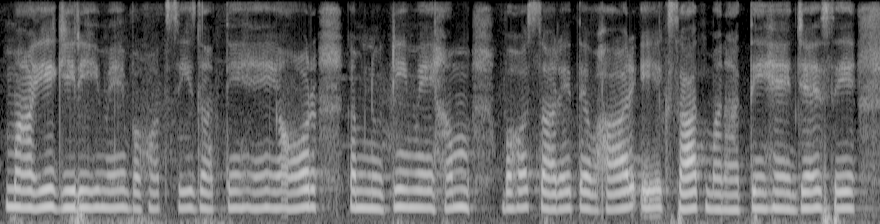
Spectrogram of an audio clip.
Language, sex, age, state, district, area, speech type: Urdu, female, 30-45, Uttar Pradesh, Lucknow, rural, spontaneous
